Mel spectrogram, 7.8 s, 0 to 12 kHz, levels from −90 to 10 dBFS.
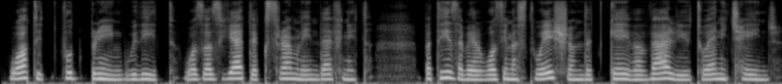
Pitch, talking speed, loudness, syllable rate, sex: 200 Hz, 185 wpm, -20 LUFS, 5.6 syllables/s, female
